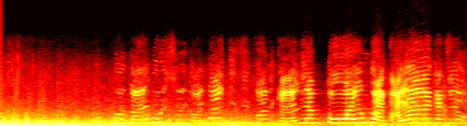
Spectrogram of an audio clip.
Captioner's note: man yelling in Chinese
